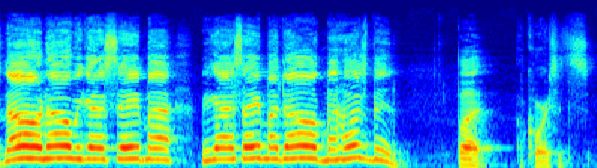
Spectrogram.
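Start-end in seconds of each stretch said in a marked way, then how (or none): 0.0-3.3 high, frantic pleading voice; frantic hunter. Retold or imitated. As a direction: shout high in panic to save him. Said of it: "the hunter at a certain point goes".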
